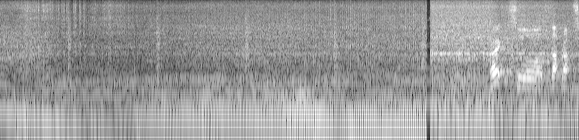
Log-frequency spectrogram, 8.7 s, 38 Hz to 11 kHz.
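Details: Mazda MX5 build after replacing the gappy old exhaust with a new one: deep even exhaust rumble swells smoothly as throttle opens, no blowing or rattles; exhaust sounds healthy.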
